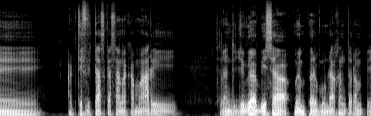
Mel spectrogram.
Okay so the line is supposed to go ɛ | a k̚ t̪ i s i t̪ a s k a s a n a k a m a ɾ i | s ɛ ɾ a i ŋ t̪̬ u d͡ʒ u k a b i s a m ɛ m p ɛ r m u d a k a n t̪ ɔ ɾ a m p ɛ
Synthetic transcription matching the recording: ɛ | a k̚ t̪ i f i t̪ a s k a s a n a k a m a ɾ i | s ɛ l a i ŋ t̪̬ u d͡ʒ u ɡ a b i s a m ɛ m p ɛ r m u d a k a n t̪ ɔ ɾ a m p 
